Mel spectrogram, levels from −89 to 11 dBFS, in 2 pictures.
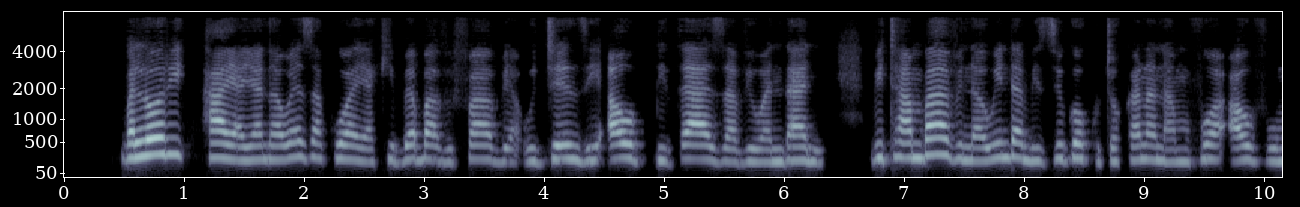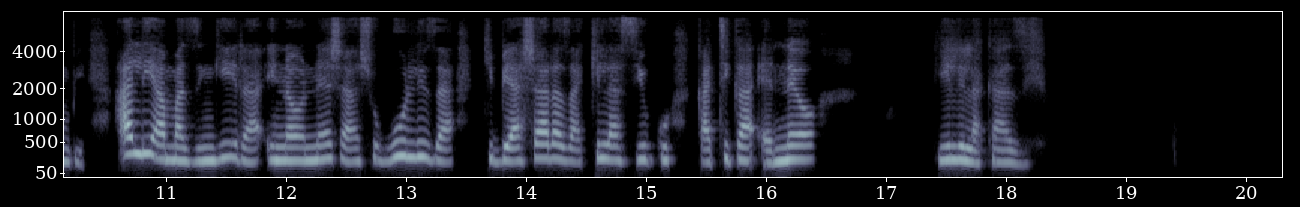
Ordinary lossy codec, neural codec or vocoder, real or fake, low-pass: MP3, 48 kbps; codec, 24 kHz, 0.9 kbps, DualCodec; fake; 7.2 kHz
